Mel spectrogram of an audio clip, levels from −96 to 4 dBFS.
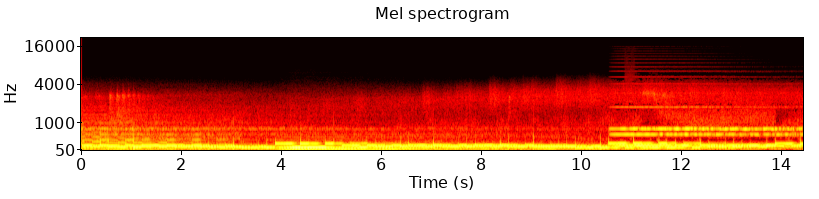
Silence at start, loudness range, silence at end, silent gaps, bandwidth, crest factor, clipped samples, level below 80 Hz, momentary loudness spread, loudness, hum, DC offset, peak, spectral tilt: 0 s; 3 LU; 0 s; none; 4.3 kHz; 12 dB; under 0.1%; -30 dBFS; 4 LU; -18 LUFS; none; under 0.1%; -4 dBFS; -11.5 dB/octave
